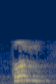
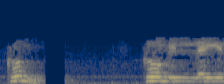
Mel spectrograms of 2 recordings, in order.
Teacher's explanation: القاف مفخمة. نعم، عشان ما تقولش ايه كم · Shown in: first take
